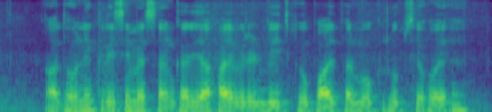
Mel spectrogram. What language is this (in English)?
Maithili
